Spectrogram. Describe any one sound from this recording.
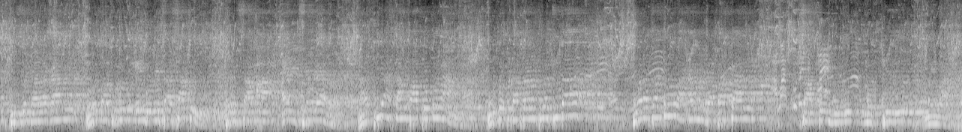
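Small parrots chirp and screech shrilly nearby.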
